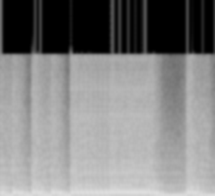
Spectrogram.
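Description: Raw hardstyle track: a heavy, distorted kick drum pounding in a steady beat. About two-thirds of a second in, the kick drops out for under a second under a quick, tightening fill, then comes back hard.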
